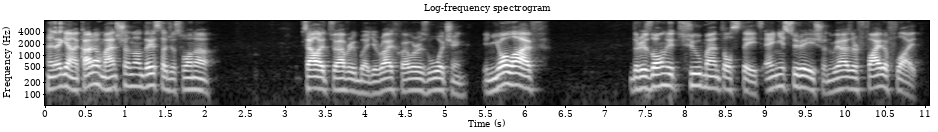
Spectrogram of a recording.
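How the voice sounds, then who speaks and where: Hombre con acento ucraniano, motivador. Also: male voice, mid-range voice, fairly quick. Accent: Ukrainian. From Ukraine. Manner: energetic, pep-talk delivery with many "like" and "again" fillers. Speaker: coach. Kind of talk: live coaching session. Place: home office in Ukraine. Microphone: video call.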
